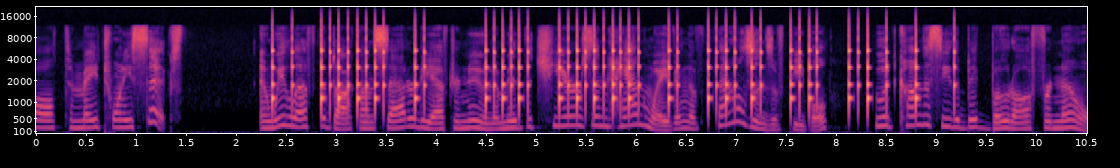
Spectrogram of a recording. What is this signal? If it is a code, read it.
Morse code (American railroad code), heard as a telegraph sounder, hand-sent with a straight key, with speech in English. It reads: THE SPECIAL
